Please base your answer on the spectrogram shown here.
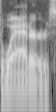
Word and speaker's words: Watters: It's Watters is how you pronounce it if there's two T's.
